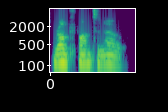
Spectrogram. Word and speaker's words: Fontenot: I think I've referred to him as Rob Fontenot before, but it's Rob Fontenot. – Yeah, I guess it would be that French silent T.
